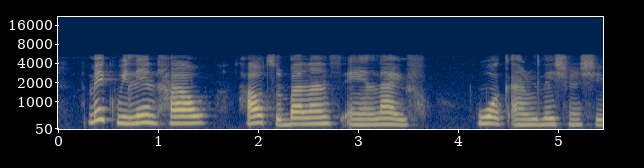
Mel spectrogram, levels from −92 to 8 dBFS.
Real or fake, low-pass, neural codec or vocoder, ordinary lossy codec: real; 5.4 kHz; none; none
